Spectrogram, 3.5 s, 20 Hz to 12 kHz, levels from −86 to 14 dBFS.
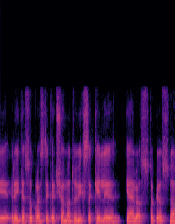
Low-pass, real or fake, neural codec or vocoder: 7.2 kHz; real; none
